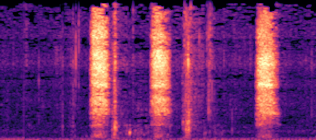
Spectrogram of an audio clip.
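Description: Three sharp crunches on loose, dry shell and coral rubble, about half a second apart, over a steady low hum.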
